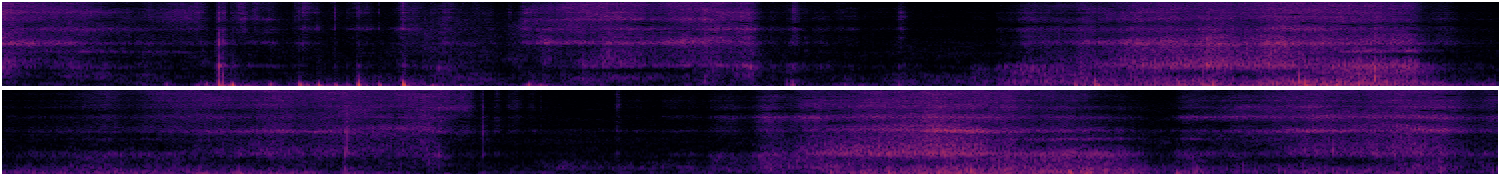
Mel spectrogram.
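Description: Fingertips and long nails tap and scratch along a long, hollow, empty brown cardboard mailing tube held upright in the hands. A cluster of quick, sharp taps with low thumps comes early. Long, bright, hissing scratching strokes follow, swelling and fading with short quiet pauses between passes.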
